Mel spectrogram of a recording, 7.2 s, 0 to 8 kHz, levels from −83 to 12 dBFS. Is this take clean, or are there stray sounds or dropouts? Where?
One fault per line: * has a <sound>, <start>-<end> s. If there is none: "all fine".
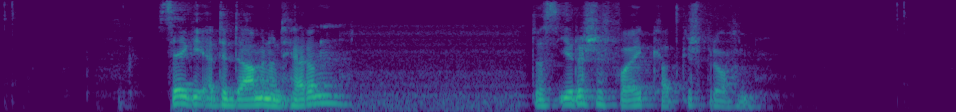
all fine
